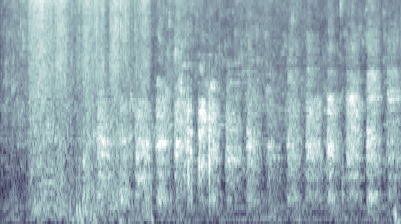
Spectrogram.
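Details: Siberian Husky at home, waking its owner by nudging with a cold nose and pestering until they get up; quick, rhythmic panting breaths, about two or three a second, with soft whimpering undertones indoors.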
